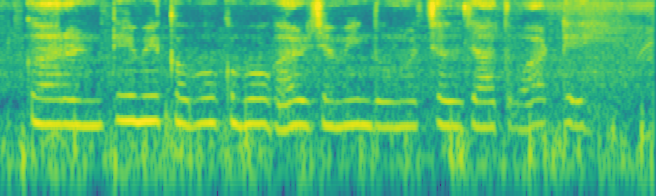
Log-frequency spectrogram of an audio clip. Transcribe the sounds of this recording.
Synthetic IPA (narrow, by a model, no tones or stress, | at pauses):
ɡaːɾəɳʈimẽkəbokəboɡʱɐɾd͡ʒəmiːnd̪oːnot͡ʃəld͡ʒaːt̪baːʈʰeː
